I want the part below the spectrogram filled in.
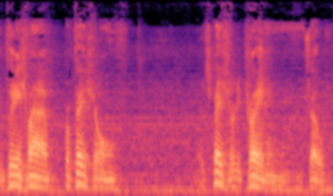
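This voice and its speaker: Amid noticeable background noise and audible room echo, a man with a Southern US accent speaks at a fairly slow pace in a fairly low pitch, his intonation lively. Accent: Southern US (Georgia). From US South, Macon, Georgia. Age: 80s+. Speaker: retired physician. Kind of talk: life story interview. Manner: halting.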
